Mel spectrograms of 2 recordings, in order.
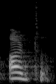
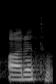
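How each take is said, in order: First: अर्थ with a half र, short and tight; correct pronunciation. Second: अर्थ with a full vowel after र, like अरथ; wrong pronunciation. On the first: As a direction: say अर्थ, र joined to थ. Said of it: "जबकि शब्द क्या है शुद्ध". (अर्थ, आधा र जोड़कर) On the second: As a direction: say अर्थ as three syllables, अ-र-थ. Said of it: "र पूरा लिख दिया तो इसका उच्चारण". (अर्थ को अरथ बोलें, र पूरा) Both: Shown as a demonstration.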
